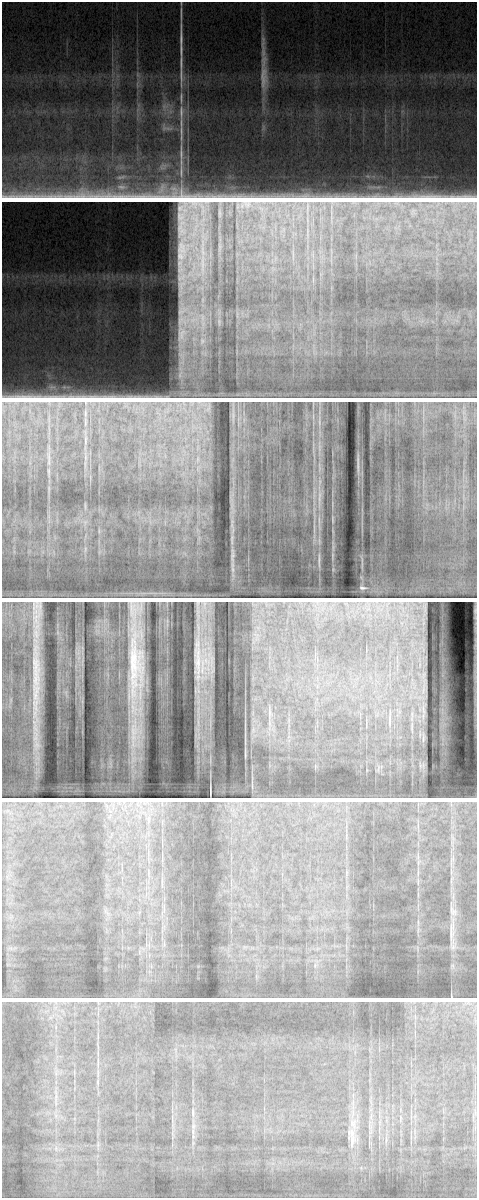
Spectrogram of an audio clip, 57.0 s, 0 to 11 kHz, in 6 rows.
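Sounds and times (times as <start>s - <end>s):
spray paint can hissing: 12.9s - 37.1s, 38.0s - 57.0s.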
